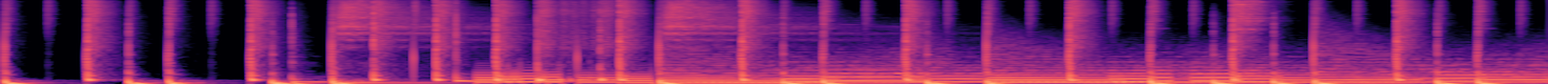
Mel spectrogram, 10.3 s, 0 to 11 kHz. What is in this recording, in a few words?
starter snare 110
